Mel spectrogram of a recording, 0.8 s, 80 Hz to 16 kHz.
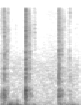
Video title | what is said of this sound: VW Tiguan 2017 | je vais pas dire que ça fait cheap, mais bref, ça reste du plastique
